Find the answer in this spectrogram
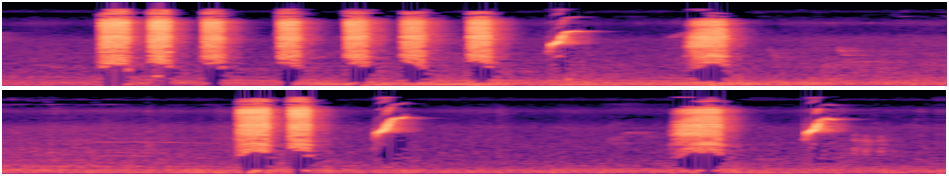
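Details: Ashy drongo lure recording to provoke other birds to sing: a rapid series of harsh, scratchy chips, then swooping rising whistles and a longer rasp, against a faint low background hum.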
